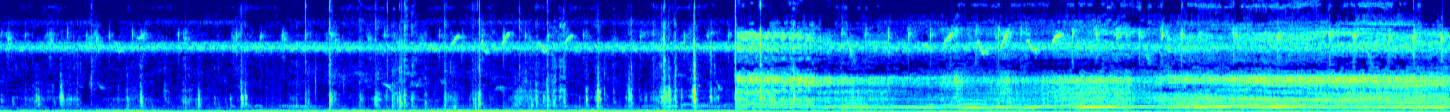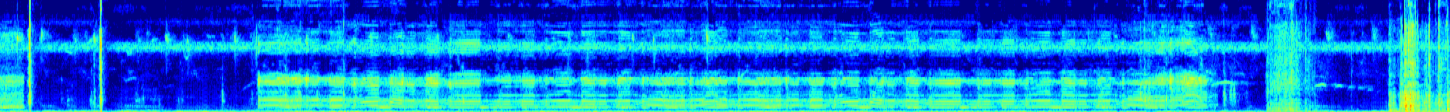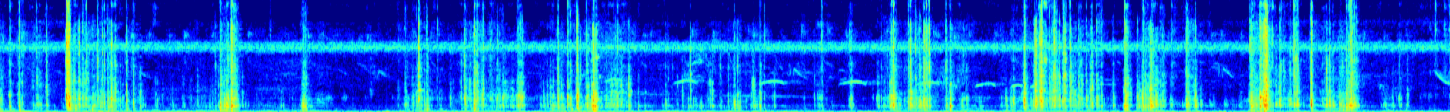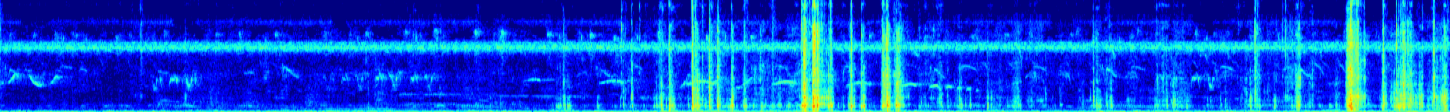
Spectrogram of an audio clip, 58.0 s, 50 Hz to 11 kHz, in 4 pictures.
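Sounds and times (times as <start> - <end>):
toy cars clicking and clattering: 0.0 - 27.7, 28.3 - 43.6, 48.9 - 58.0
faint bird chirps: 0.0 - 28.4, 31.8 - 58.0
steady background hum: 0.0 - 58.0.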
